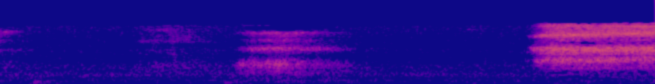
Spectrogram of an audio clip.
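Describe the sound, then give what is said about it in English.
A deep belly breath drawn in and let out during a guided breathing exercise: a soft, airy breath swells briefly, then a louder, longer rush of breath carries on to the end. “And as you inhale, focus on making that like a belly breath, okay? Nice deep breath. And again.”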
